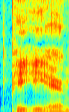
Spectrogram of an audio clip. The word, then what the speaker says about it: pen: P-E-N, yeah, pen. Pan. Yeah, I know. A lot of Southerners pronounce it P-I-N.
